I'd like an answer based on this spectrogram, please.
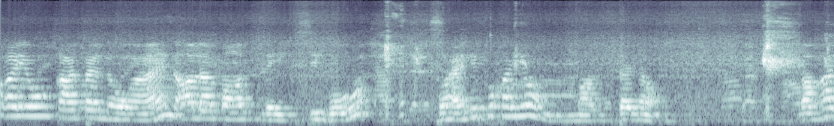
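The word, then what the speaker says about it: Sebu: Sa word po na Lake Cebu, yung tribal word po dyan ay yung Cebu. Yung S-E-B-U po, yung tamang pagbigkas po nun ay Cebu.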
